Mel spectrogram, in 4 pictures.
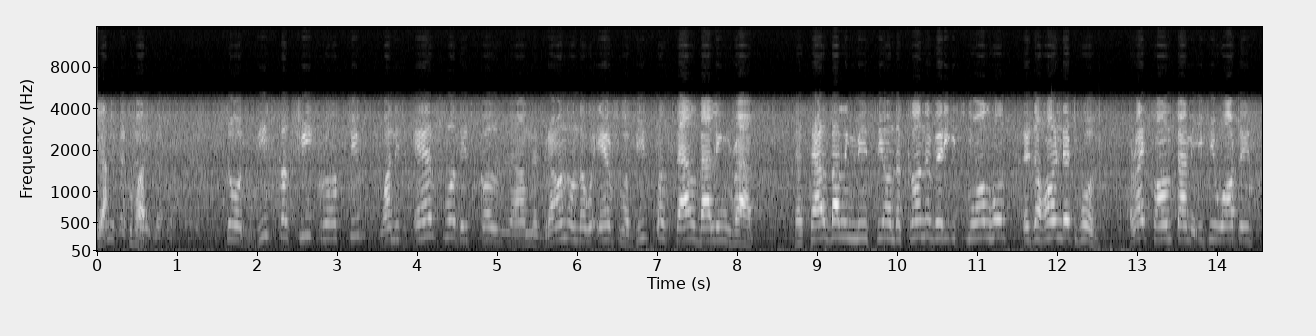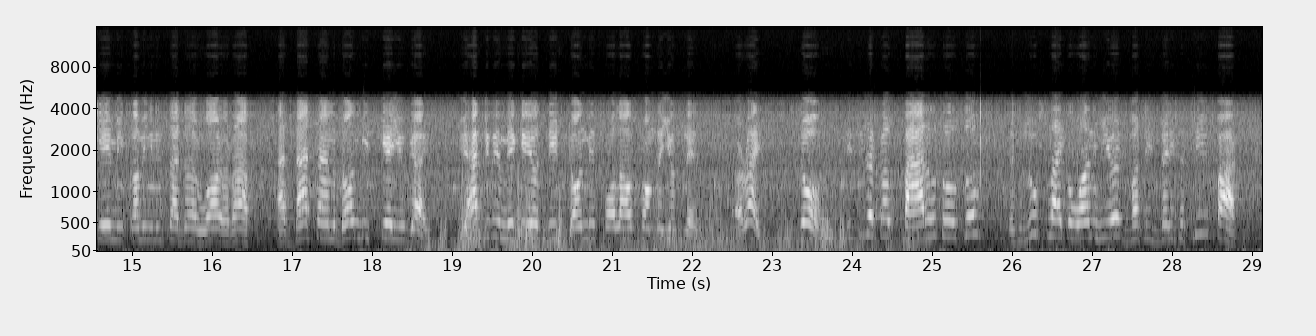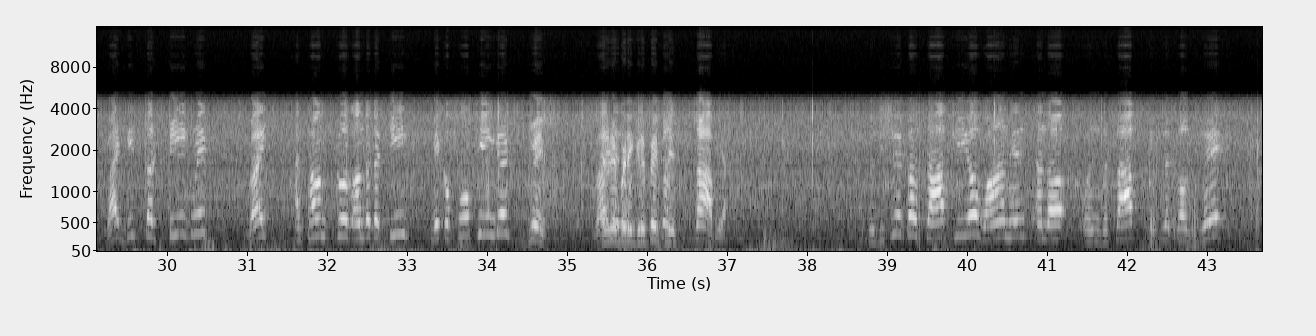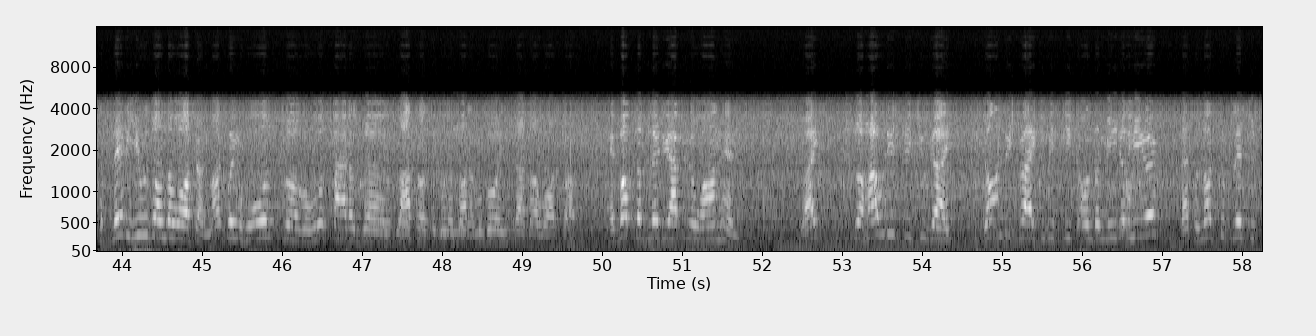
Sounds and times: Speech: 0:00.0 - 0:01.0, 0:01.6 - 0:34.8, 0:35.4 - 0:37.1, 0:38.8 - 0:43.2, 0:43.8 - 0:51.8, 0:52.5 - 0:58.2
Stream: 0:00.0 - 0:58.2
Waterfall: 0:00.0 - 0:58.2.

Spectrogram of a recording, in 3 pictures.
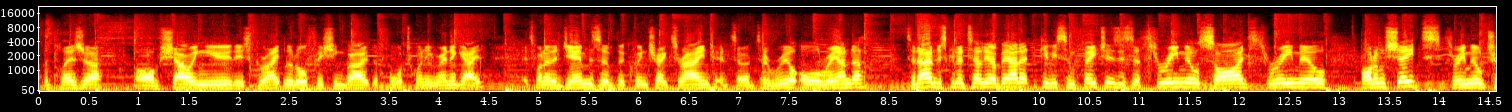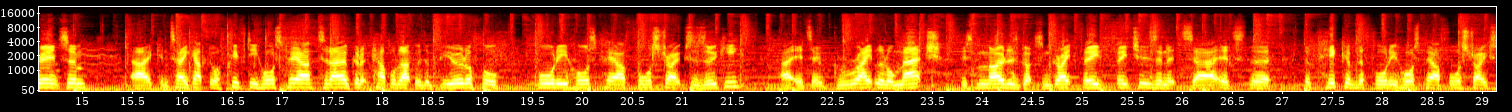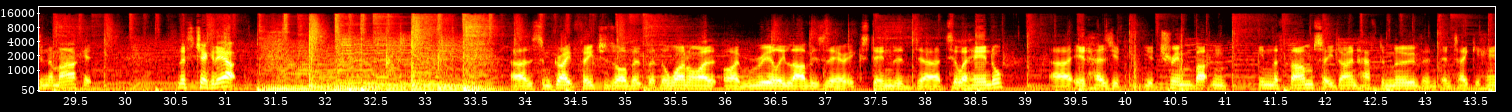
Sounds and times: Speech: 0:00.0 - 0:29.7, 0:30.5 - 0:31.1, 0:33.8 - 0:43.7
Music: 0:00.0 - 0:43.7.

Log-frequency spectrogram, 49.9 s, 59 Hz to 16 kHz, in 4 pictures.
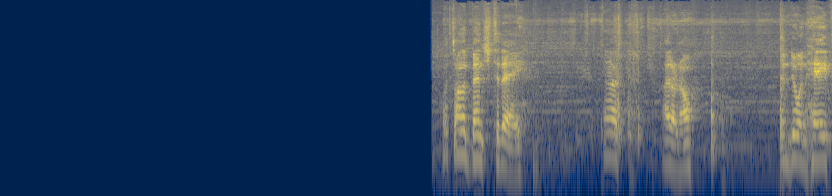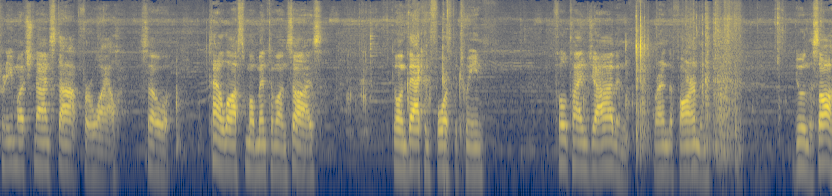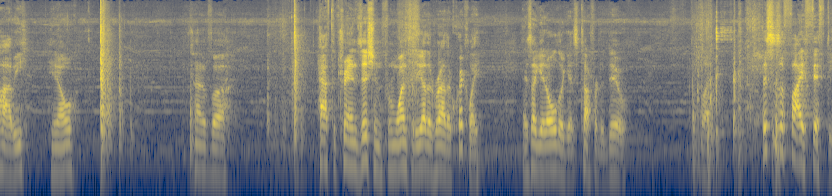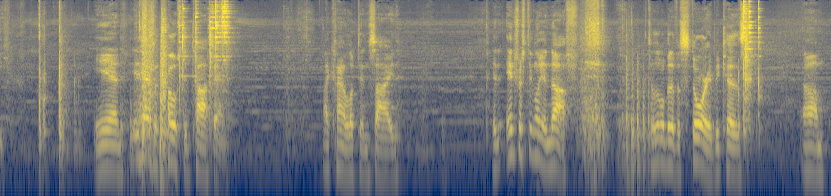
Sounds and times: Music: 0:06.5 - 0:49.9
Speech: 0:06.6 - 0:07.9, 0:09.0 - 0:10.4, 0:11.7 - 0:15.0, 0:15.6 - 0:17.3, 0:18.4 - 0:19.8, 0:20.8 - 0:23.2, 0:24.4 - 0:26.1, 0:27.8 - 0:28.4, 0:29.7 - 0:32.2, 0:32.8 - 0:34.4, 0:35.4 - 0:35.8, 0:36.4 - 0:37.6, 0:38.9 - 0:40.9, 0:42.3 - 0:43.4, 0:44.8 - 0:46.1, 0:47.2 - 0:48.7, 0:49.5 - 0:49.8.

